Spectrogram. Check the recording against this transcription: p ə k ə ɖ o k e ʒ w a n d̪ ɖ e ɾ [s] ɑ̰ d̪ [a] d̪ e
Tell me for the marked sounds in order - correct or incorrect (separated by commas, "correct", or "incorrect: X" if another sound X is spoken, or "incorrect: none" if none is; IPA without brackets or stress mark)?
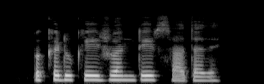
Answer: correct, correct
